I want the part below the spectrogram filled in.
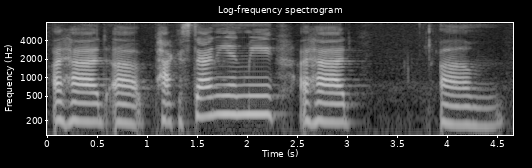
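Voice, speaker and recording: A woman in casual group chat, talking chattily and pausing on fillers. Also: mid-range voice. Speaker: reality show contestant.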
